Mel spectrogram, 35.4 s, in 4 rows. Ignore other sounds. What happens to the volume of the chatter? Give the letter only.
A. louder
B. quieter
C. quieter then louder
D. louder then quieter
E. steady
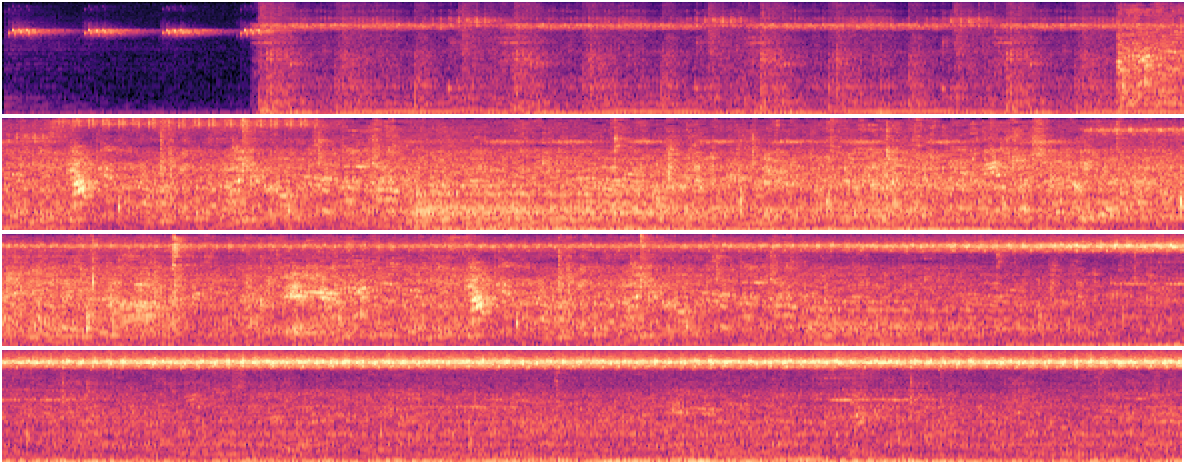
B.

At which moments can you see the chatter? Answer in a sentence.
You can hear the chatter from 8.3 to 35.4 s.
